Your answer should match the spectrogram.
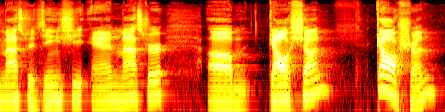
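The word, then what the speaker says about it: Gaoshun: Gaoshan, that's actually the Chinese proper pronunciation.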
